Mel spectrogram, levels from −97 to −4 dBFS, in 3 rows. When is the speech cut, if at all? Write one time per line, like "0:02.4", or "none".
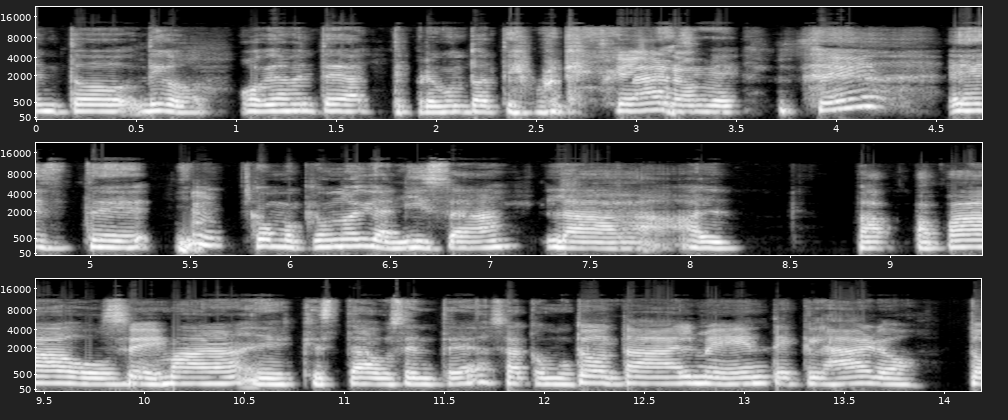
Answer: none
